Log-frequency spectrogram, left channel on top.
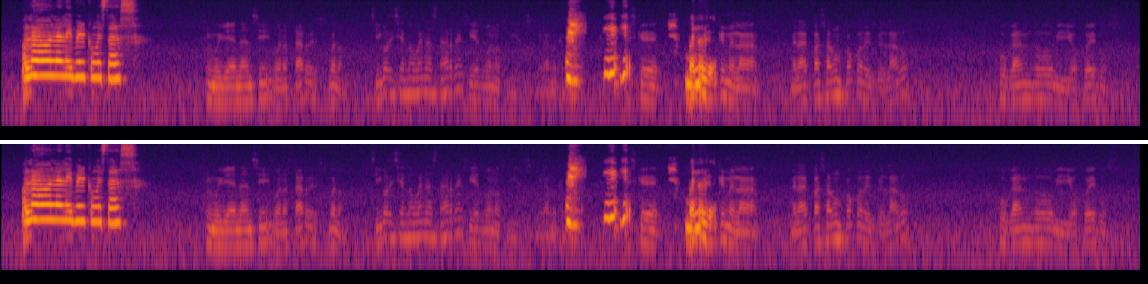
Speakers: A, on the left (about 75°); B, on the right (about 65°).
A: Hola, hola, Leiber, ¿cómo estás?
B: Sí, Muy bien, Nancy, buenas tardes. Bueno, sigo diciendo buenas tardes y es buenos días. Mira lo que pasa.
A: <laughs>
B: Es que
A: Buenos
B: <laughs> es
A: días.
B: que me la me la he pasado un poco desvelado jugando videojuegos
